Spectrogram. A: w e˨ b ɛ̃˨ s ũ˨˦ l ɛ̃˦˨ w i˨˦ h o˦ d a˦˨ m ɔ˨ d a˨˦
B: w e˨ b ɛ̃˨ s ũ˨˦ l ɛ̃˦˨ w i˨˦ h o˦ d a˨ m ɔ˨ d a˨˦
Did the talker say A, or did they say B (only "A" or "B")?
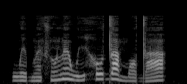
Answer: A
